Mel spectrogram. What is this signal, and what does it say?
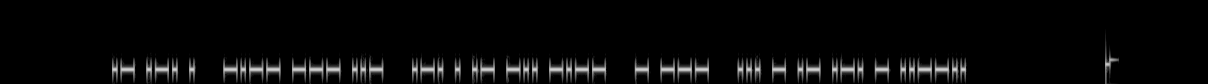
Morse code, heard as a keyed tone, about 28 wpm, 700 Hz. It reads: ARE YOU READY TO START?
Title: Sentences from Top 1000 Words - Review Part 1 - 28wpm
